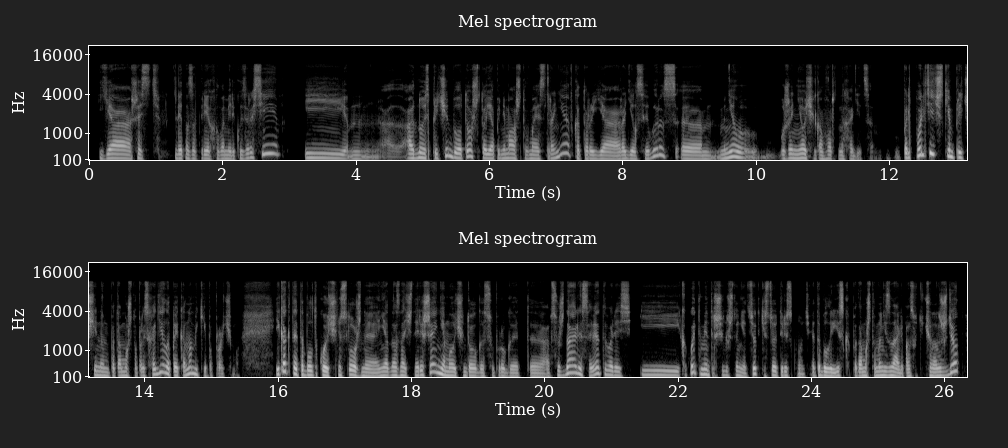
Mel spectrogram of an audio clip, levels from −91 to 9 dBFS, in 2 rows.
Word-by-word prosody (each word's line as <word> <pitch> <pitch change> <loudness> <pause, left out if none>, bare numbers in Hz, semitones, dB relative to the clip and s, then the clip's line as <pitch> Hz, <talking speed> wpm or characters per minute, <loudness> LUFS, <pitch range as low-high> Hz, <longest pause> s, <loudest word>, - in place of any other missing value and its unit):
Я 145 0 +1
6 135 +1 -8 0.2
лет 145 0 -1
назад 135 -2 -6
приехал 135 -2 -4
в - - -4
Америку 130 0 -5
из 130 - -8
России. 290 - -3 0.4
И, 155 -3 -2
м, 125 - -11
э, 95 -1 -19
1 150 +2 +2
из - - -7
причин 215 +9 -2
было 160 -5 +3
то, 205 +5 +1
что 155 - -3
я 145 -1 +2
понимал, 145 +1 -3
что 130 - -9
в - - -11
моей 135 -1 -3
стране, 180 - -5
в - - -21
которой 130 -2 -3
я 120 -2 -1
родился 130 0 -2
и - - 0
вырос, 230 - -4
э, 125 -2 0
мне 140 +10 -1
у 185 0 -1 0.3
уже 140 +2 -2
не 140 +1 0
очень 140 -3 -1
комфортно 125 +1 -6
находиться. 115 -2 -11 0.4
По 160 - +2
политическим 255 -4 +5
причинам, 150 -6 0
потому 135 +1 -1
что - - -8
происходило, 190 - +1
по 140 - +4
экономике 190 +6 0
и - - -20
по - - -12
прочему. - - -12 0.5
И - - +6
как-то 275 -8 +7
это 160 -3 +3
было 155 0 +6
такое 150 -1 +6
очень 140 +3 +1
сложное 125 -6 +3
и - - 0
неоднозначное 140 0 +1
решение. 215 +3 +4
Мы 135 -2 +3
очень 130 +1 0
долго 125 -2 +2
с - - -9
супругой 120 -3 -3
это 110 -2 -3
обсуждали, 195 - +1
советовались 150 - 0
и 155 -2 -2
какой-то 230 -4 -2
момент 175 -2 +2
решили, 145 -2 -3
что 145 - -4
нет, 110 -6 -3
всё-таки 195 - +2
стоит 145 -2 +1
рискнуть. 100 -8 -4
Это - - +1
был 135 -1 +7
риск, 125 +2 +2
потому 130 +1 +2
что 130 - -4
мы 140 - +4
не 140 - +3
знали, 135 -5 +3
по 120 - -1
сути, 110 -1 -10
чё 135 - -1
нас 130 +1 +4
ждет. 245 - +2
140 Hz, 205 wpm, -27 LUFS, 130-160 Hz, 0.5 s, как-то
